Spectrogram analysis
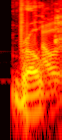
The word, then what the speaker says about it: Roke: So it's just me to pronounce Roke. Roke.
